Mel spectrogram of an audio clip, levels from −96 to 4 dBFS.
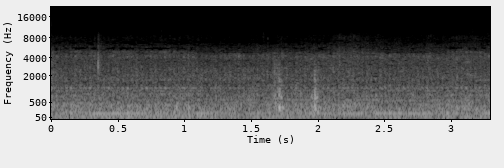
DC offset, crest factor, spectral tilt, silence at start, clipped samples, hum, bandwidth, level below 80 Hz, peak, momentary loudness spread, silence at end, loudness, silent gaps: under 0.1%; 20 dB; -7.5 dB/octave; 0 s; under 0.1%; none; 8.8 kHz; -48 dBFS; -20 dBFS; 4 LU; 0 s; -41 LUFS; none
